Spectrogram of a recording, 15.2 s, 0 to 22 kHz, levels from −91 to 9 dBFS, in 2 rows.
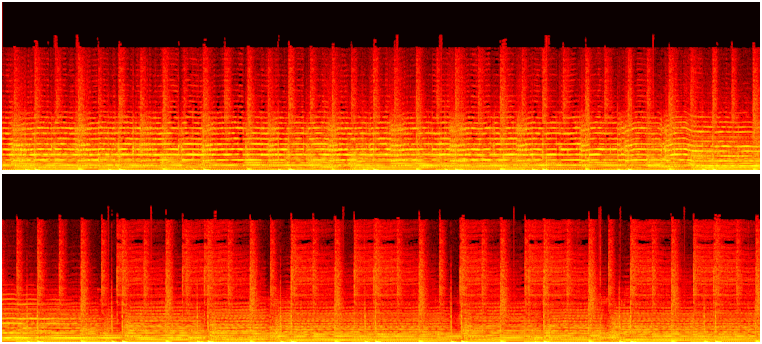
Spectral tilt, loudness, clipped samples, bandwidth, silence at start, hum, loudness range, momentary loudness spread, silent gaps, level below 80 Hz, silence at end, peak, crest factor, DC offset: -3.5 dB/octave; -16 LUFS; under 0.1%; 17 kHz; 0 s; none; 5 LU; 5 LU; none; -26 dBFS; 0 s; -2 dBFS; 14 dB; 3%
